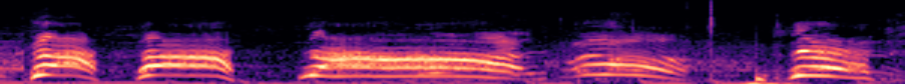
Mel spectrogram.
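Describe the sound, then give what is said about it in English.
A man lets out a string of loud, drawn-out yells, five strained hype shouts in quick succession, the longest in the middle, like a rousing battle cry, getting himself fired up as he comes out of the tunnel. “And then as I yell, I get myself more hyped.”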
